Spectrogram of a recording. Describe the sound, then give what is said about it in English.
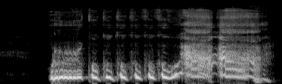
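A voice imitates the jungle bird call that a pet bird named Dolly was taught to do: a held hoot, a quick run of about eight rising-and-falling whoops, then a louder, brighter wavering cry. No one speaks. “like a jungle bird.”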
